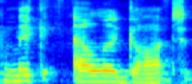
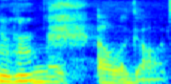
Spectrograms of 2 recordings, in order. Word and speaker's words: McElligott: I guess it sounds like Mick Ellott. I mean, that's what phonetically it sounds like. Mick Eligot.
